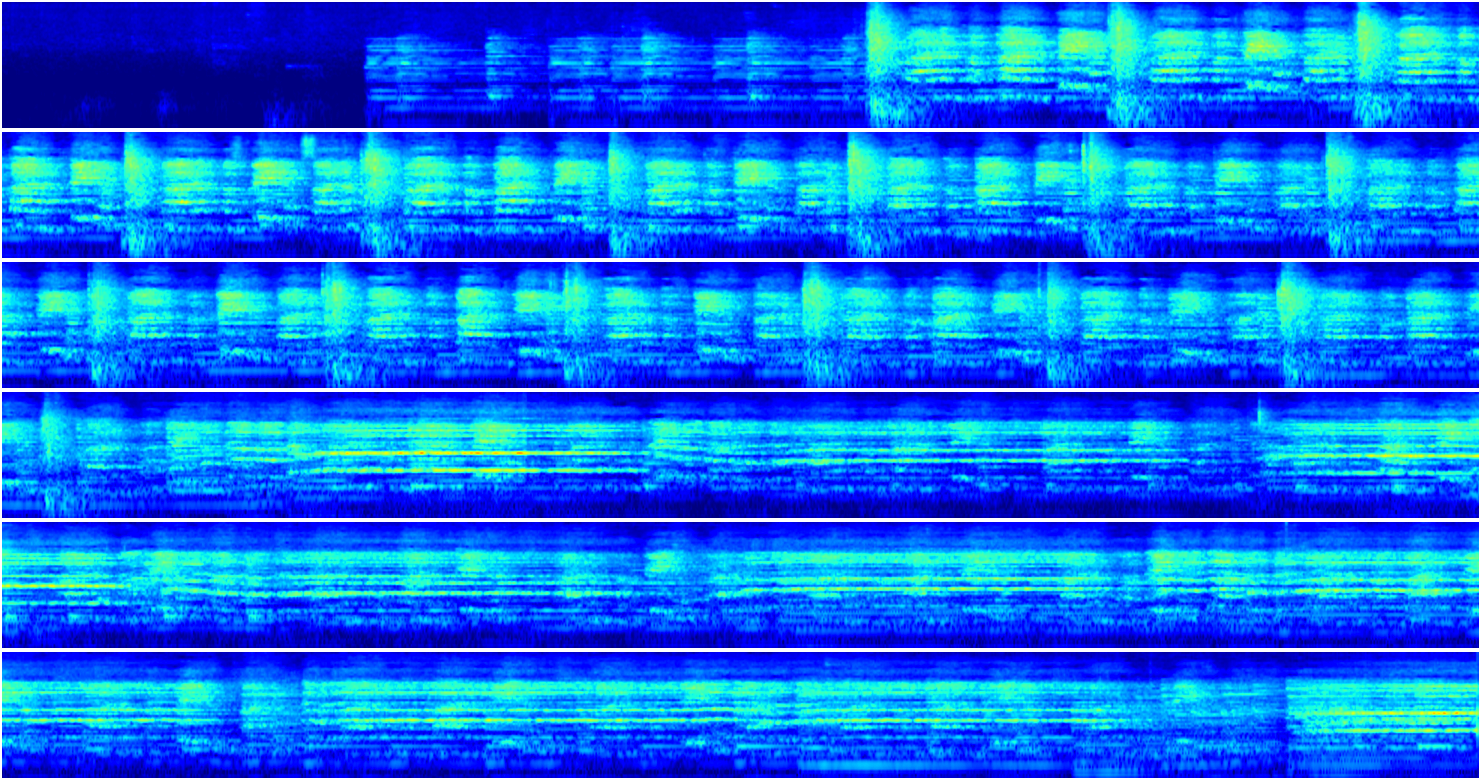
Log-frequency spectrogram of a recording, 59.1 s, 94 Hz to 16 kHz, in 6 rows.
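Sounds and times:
piano accompaniment: 2.4s - 59.0s
children's choir singing: 5.1s - 59.0s
thumping beat: 5.8s - 8.1s, 8.8s - 9.8s, 10.4s - 11.4s, 12.1s - 13.0s, 13.8s - 14.6s, 18.6s - 19.3s, 20.2s - 20.9s, 23.3s - 24.1s, 24.9s - 25.7s, 26.5s - 27.3s, 29.7s - 30.4s.

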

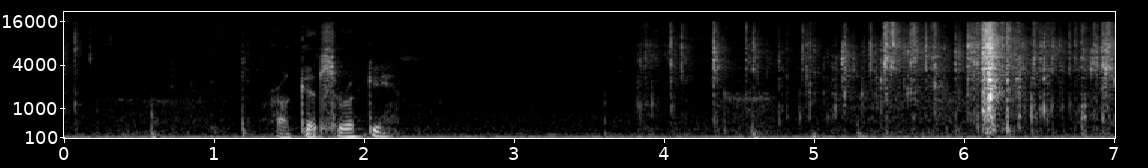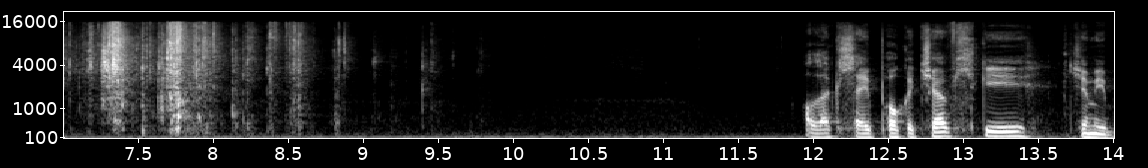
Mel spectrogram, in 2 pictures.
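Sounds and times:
low steady hum: 0.0s - 14.0s
foil wrapper crinkling and tearing: 3.8s - 9.9s.

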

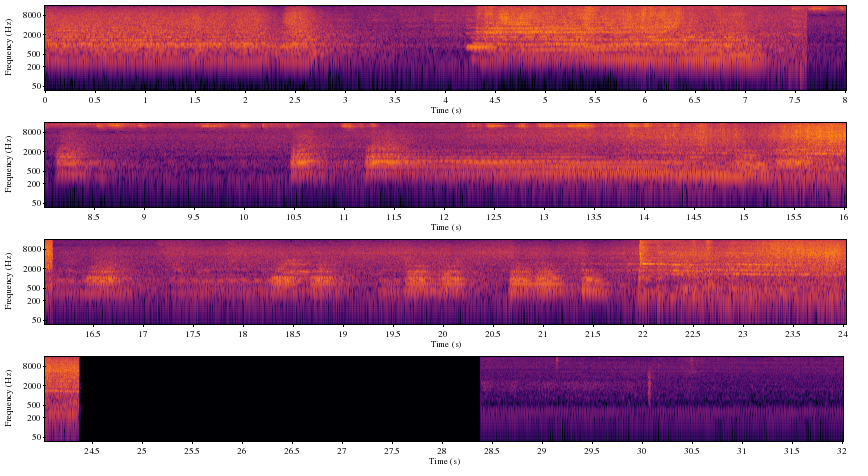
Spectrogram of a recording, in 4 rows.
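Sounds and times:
locomotive air horn blasts: 0.0s - 3.5s, 4.2s - 8.8s, 10.4s - 21.8s.

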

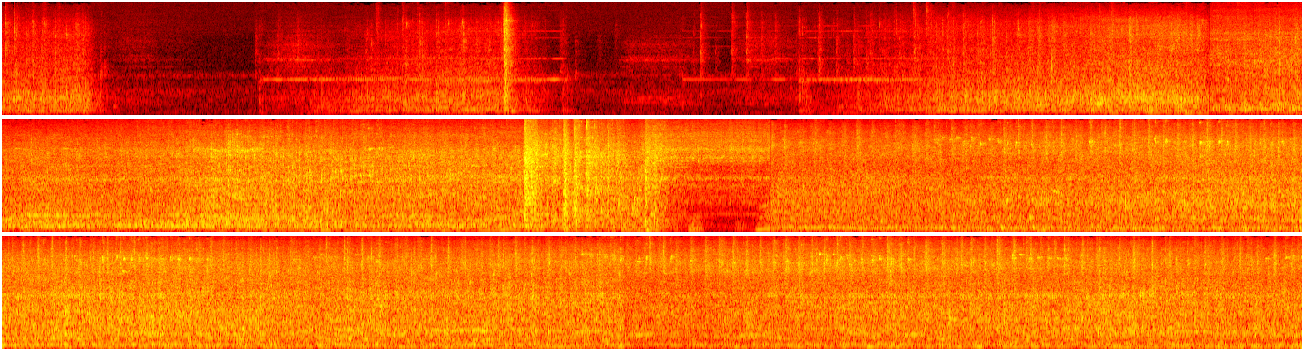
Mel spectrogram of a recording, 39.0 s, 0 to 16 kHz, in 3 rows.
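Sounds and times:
train wheel clatter: 8.1s - 19.7s, 20.7s - 39.0s
toy train motor whir: 8.6s - 39.0s.

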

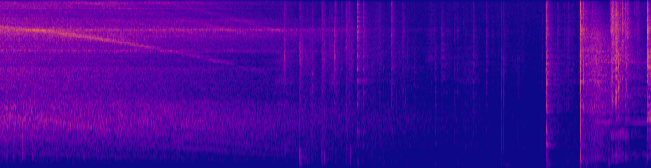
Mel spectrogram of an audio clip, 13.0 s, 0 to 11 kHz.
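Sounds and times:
metal clank: 6.9s - 8.2s, 10.9s - 13.0s
metal lid scraping and rattling: 11.6s - 13.0s.

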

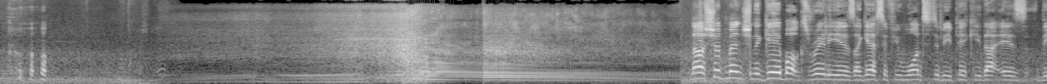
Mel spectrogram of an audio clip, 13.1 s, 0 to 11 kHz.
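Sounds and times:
tyre and wind noise: 0.0s - 2.2s
car engine accelerating past: 2.1s - 9.2s.

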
